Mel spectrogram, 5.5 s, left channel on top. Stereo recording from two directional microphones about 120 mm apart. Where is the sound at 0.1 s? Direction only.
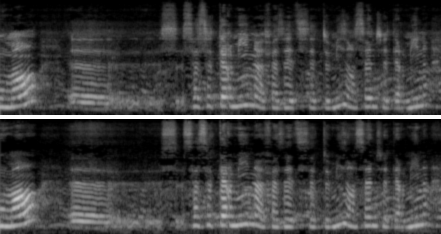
40° left (ahead or behind).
